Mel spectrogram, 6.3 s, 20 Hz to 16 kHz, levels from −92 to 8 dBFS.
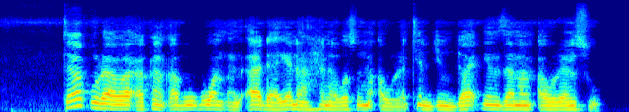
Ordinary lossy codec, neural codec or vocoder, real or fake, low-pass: AAC, 48 kbps; codec, 32 kHz, 1.9 kbps, SNAC; fake; 14.4 kHz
